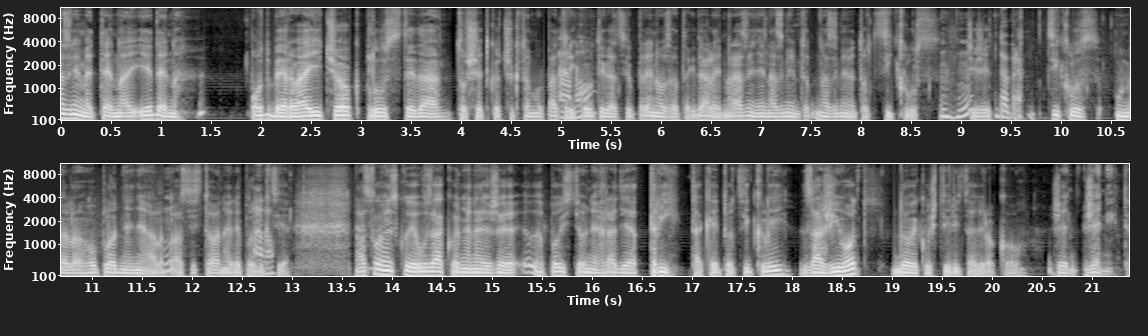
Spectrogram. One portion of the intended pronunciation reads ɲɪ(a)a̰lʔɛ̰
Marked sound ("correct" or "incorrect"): correct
